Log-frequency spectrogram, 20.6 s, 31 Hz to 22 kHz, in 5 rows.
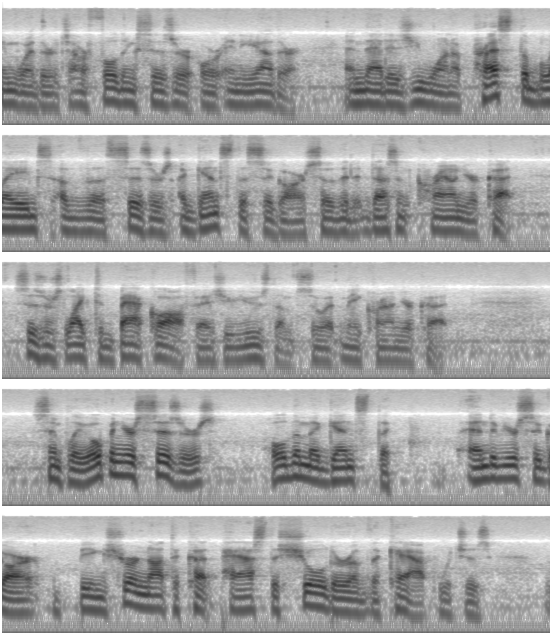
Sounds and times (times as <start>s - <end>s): Speech: 0.0s - 11.6s, 12.6s - 20.5s.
